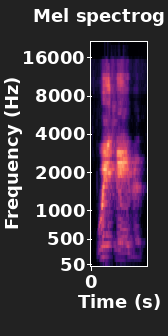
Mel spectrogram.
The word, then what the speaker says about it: Wittneben: the correct pronunciation is 3 syllables. Wit, everybody gets that right. Nay, Nay, bin, Wittneben.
